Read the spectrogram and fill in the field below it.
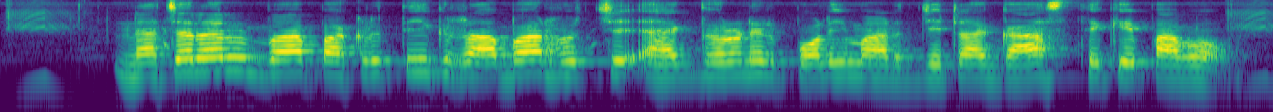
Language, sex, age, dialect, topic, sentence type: Bengali, male, 25-30, Northern/Varendri, agriculture, statement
